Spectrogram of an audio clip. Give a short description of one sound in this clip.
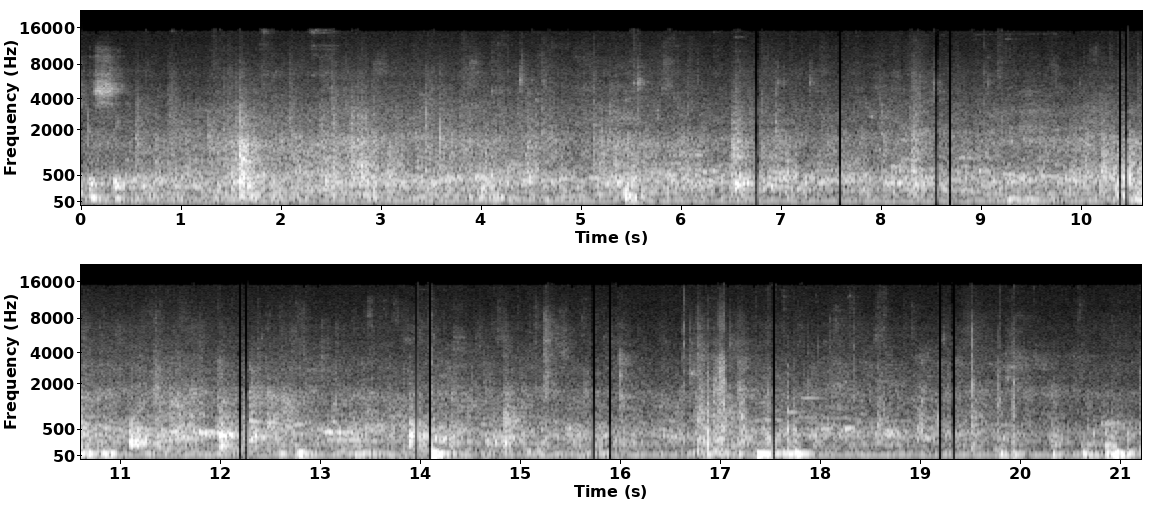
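A crowd murmurs softly in the background.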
